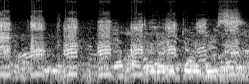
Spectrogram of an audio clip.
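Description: Muscovy ducks at a busy village market give repeated nasal quacks and honks, close and loud, mixed with a crowd's chatter.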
